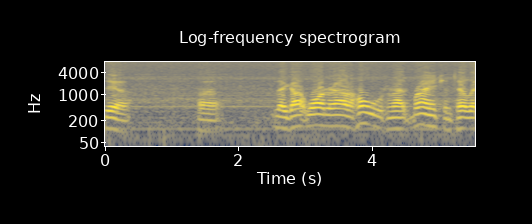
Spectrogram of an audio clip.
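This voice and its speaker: Over noticeable background noise, a man with an American accent speaks at a fairly slow pace with ordinary pitch variation. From US South. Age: 80s+. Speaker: elderly man recalling family history. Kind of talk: oral history interview. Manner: halting.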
